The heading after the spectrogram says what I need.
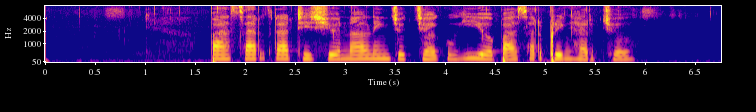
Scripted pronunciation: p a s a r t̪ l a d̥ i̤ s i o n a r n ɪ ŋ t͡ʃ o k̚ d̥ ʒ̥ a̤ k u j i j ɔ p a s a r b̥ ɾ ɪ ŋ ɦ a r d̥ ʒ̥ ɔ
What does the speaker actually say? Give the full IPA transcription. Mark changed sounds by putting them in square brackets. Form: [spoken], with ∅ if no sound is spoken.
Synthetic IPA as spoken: p a s a r t̪ [ɾ] a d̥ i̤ s i o n a [l] n ɪ ŋ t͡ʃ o k̚ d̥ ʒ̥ a̤ k u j i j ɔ p a s a r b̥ ɾ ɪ ŋ ɦ a r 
